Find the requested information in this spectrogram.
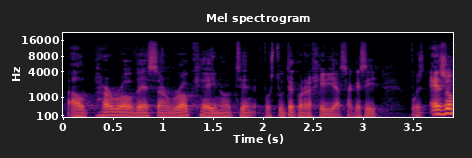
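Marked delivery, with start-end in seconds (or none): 0.1-1.5 put-on slow Spanish with a heavy English accent; exaggerated English-accented Spanish tongue-twister. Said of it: "se te pone un acento inglés".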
